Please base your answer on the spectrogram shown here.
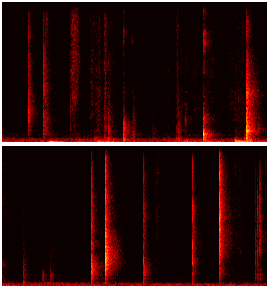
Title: loud joint cracking compilation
